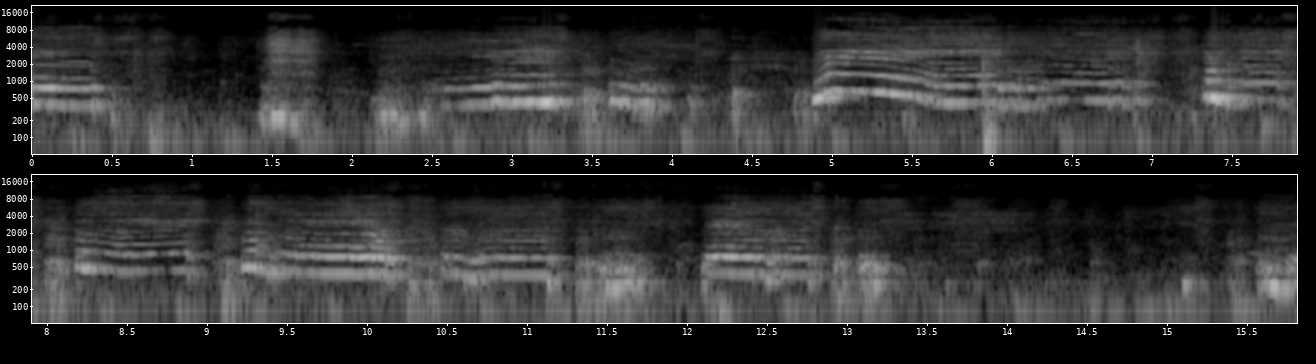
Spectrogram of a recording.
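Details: Boxer dog whining and whimpering in drawn-out, wavering, falling cries repeated over and over, with music and a person's voice in the background.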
